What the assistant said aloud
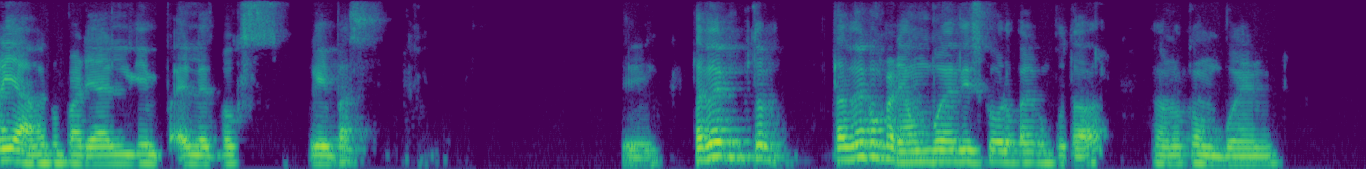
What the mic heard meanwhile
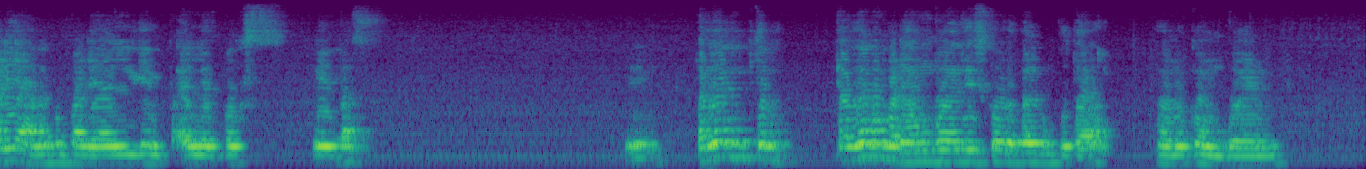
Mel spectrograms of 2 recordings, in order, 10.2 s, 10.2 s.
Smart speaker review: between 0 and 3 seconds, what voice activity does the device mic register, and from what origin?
echo only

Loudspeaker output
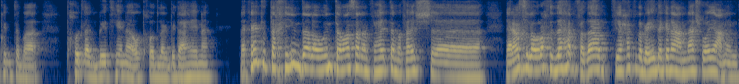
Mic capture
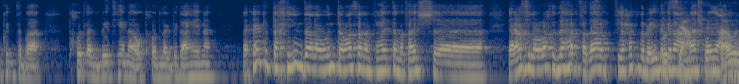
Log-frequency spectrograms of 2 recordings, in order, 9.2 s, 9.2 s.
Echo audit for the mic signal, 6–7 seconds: echo only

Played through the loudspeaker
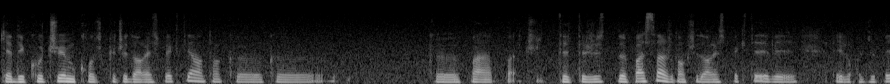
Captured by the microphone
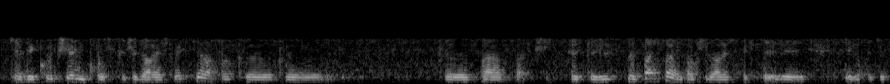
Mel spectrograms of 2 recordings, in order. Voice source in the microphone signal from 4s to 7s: echo only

